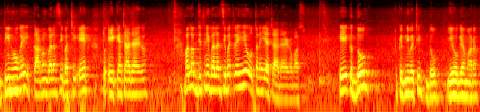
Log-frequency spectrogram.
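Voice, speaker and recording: Male chemistry tutor, slightly high voice, asks and answers his own questions, faint noise behind. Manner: asks students questions and answers them himself; counts out steps one by one. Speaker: chemistry teacher. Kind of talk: classroom lesson at a board.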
